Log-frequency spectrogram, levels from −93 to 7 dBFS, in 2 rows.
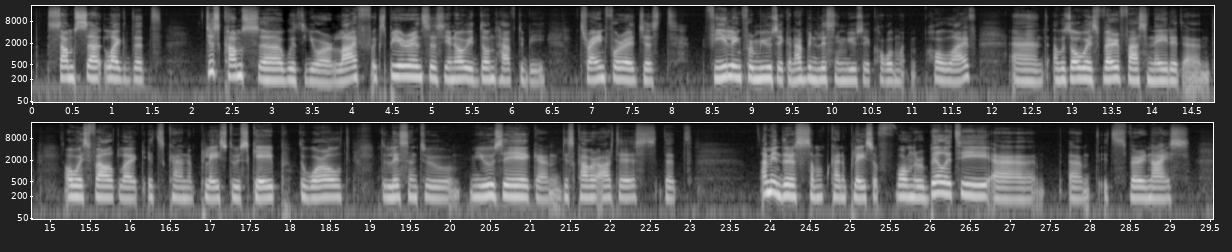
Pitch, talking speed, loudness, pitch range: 195 Hz, 150 wpm, -18 LUFS, 185-210 Hz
